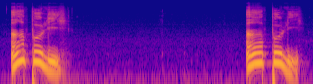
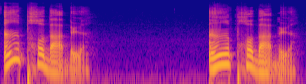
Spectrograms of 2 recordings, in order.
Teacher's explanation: Keep in mind that when you add this em at the beginning of all the words, you will get the nasal sound un. Okay, you don't pronounce the m, but it goes like un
